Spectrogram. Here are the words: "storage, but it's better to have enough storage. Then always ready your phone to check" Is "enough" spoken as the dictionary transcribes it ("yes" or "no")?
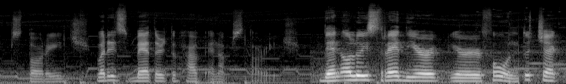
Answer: no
